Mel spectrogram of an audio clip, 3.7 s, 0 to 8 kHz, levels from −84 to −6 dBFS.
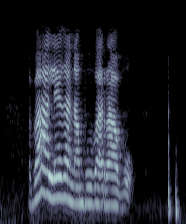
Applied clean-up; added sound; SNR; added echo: none; none; none; none.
